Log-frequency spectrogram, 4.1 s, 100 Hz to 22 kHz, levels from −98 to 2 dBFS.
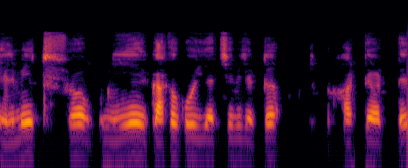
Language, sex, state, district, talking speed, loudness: Bengali, male, West Bengal, North 24 Parganas, 145 wpm, -32 LUFS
